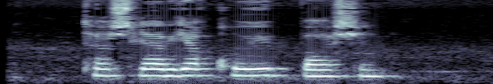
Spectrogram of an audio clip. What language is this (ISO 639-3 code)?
uzb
